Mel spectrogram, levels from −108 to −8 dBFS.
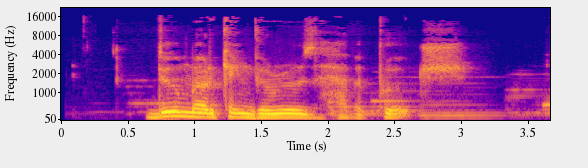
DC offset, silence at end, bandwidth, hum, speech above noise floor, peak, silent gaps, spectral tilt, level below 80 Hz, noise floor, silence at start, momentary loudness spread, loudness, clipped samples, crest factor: under 0.1%; 0 s; 16 kHz; none; 34 dB; -2 dBFS; none; -7 dB/octave; -52 dBFS; -49 dBFS; 0.65 s; 15 LU; -15 LUFS; under 0.1%; 14 dB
